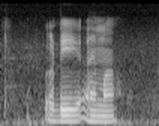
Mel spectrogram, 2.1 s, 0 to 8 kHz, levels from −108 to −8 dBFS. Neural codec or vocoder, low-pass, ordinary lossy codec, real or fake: none; 7.2 kHz; none; real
